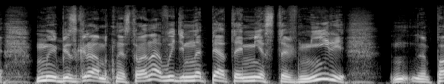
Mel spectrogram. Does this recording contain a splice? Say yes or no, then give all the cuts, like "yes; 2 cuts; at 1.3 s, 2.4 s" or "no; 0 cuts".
no; 0 cuts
